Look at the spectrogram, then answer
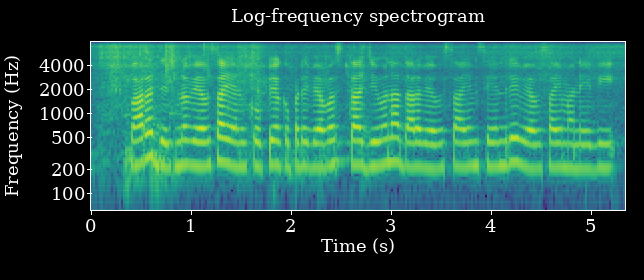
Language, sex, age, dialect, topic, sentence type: Telugu, female, 51-55, Southern, agriculture, statement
